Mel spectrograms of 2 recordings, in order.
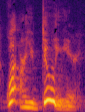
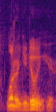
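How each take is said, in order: First: Slow question. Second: A deep, soft, booming-style voice of God, much lower; James Earl Jones voice. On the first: Shown as a demonstration. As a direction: draw the question out slowly. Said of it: "I don't know the inflection in God's voice". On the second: Pretend. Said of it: "sounds like James Earl Jones".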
